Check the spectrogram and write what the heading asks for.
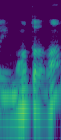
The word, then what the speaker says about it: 妹: சோ தனியாக வரும்பொழுது இமோத்தோ அப்படின்னே உச்சரிக்கப்படுது.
